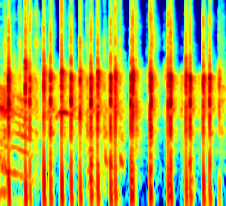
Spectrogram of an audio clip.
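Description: An audience breaks into brisk, loud applause to welcome a guest, sharp claps piling up in a quick, uneven patter for a few seconds, with a short vocal exclamation near the start.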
